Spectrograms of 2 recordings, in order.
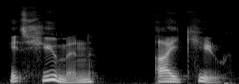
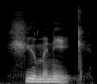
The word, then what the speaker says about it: Humaniq: one is this one you can pronounce in two ways. It's human IQ, but it's all one word. So it's either human IQ or humanique. You could say it both ways.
